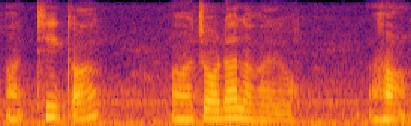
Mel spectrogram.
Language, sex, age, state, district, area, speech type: Sindhi, female, 18-30, Maharashtra, Mumbai Suburban, urban, spontaneous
